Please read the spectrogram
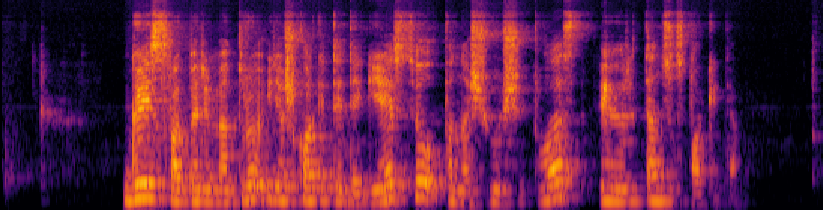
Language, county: Lithuanian, Utena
